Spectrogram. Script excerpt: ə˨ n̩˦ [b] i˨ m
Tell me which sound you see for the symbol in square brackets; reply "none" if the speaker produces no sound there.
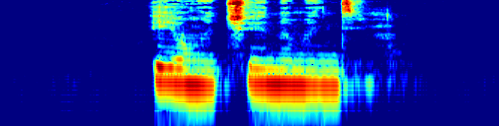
d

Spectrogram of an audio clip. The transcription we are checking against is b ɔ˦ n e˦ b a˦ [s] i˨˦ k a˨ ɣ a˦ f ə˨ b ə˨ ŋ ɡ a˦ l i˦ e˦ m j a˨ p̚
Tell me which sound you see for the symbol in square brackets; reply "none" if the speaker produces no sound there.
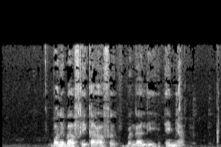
f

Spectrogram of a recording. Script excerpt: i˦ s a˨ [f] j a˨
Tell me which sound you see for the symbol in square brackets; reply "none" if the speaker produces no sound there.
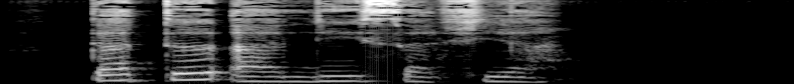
f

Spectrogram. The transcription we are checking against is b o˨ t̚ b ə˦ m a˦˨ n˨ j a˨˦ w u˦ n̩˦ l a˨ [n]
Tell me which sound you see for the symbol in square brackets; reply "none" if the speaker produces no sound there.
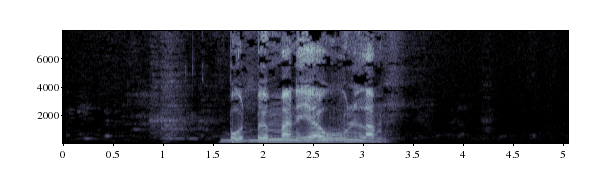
m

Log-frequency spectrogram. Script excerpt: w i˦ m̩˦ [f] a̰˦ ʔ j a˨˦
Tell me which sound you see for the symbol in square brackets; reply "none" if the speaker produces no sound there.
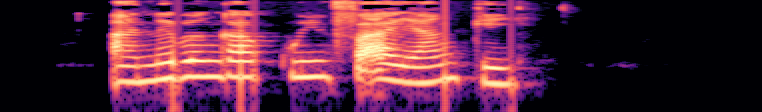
f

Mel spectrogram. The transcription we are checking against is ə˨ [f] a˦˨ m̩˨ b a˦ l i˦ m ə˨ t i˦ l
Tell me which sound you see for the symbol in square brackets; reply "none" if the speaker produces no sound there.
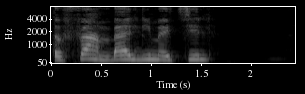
f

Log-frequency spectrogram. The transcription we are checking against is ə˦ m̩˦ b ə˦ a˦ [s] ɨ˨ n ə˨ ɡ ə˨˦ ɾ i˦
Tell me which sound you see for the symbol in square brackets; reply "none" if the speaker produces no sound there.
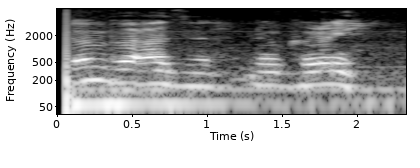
z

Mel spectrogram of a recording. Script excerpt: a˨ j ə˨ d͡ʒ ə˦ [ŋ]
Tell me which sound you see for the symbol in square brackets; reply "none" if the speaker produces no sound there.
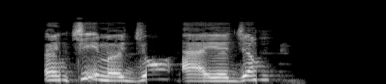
ŋ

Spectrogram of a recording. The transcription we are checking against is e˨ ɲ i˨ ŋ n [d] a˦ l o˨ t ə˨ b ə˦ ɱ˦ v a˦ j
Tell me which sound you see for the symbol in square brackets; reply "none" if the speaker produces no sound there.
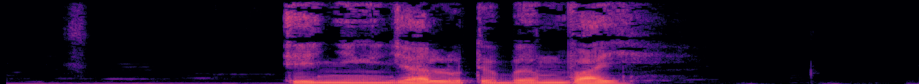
d͡ʒ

